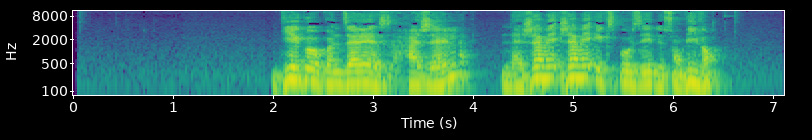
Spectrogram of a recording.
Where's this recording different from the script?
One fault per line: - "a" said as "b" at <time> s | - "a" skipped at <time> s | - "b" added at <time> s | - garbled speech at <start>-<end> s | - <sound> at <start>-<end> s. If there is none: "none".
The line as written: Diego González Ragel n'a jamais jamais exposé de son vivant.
none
